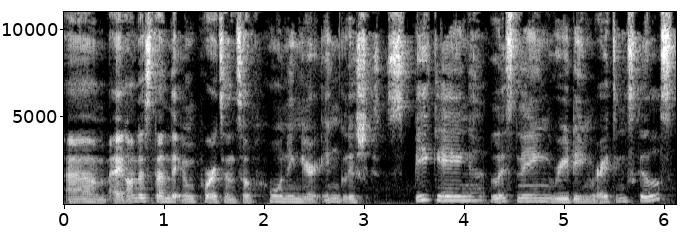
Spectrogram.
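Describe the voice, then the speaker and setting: Speaking at a moderate pace in a Jamaican accent, a woman uses a very deep, low voice. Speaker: vlogger and English teacher. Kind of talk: scripted vlog talk.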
